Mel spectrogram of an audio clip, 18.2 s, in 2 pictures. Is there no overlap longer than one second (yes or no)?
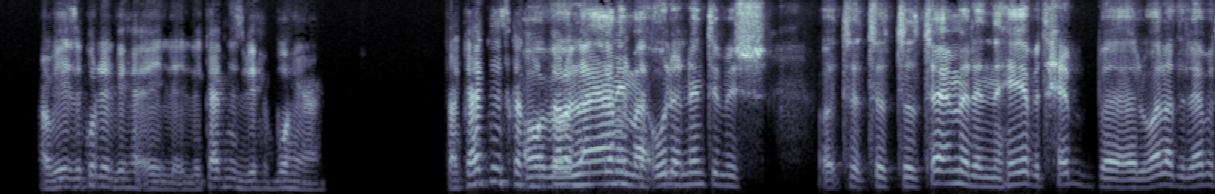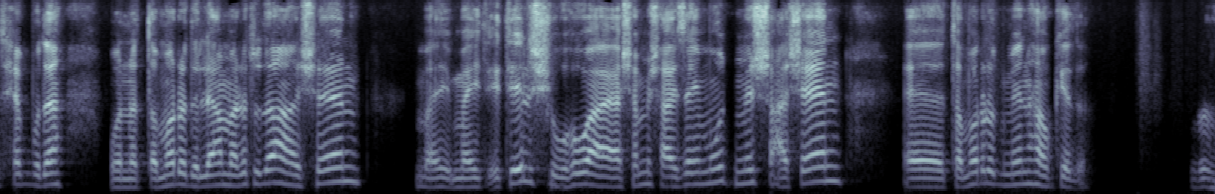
no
